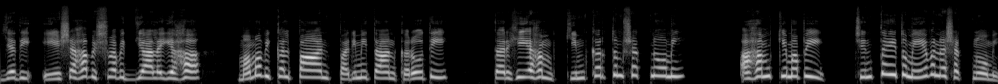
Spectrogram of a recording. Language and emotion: Sanskrit, angry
